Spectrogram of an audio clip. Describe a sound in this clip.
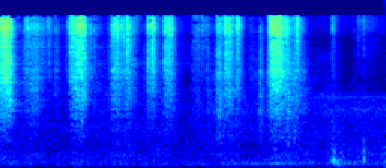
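A trampoline creaks and thumps as someone bounces on it.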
